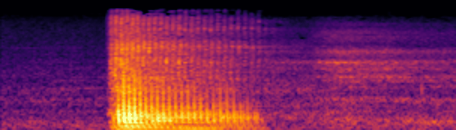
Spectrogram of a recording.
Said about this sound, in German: ich bin echt gespannt, ob man die Hundegeräusche hört im Podcast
